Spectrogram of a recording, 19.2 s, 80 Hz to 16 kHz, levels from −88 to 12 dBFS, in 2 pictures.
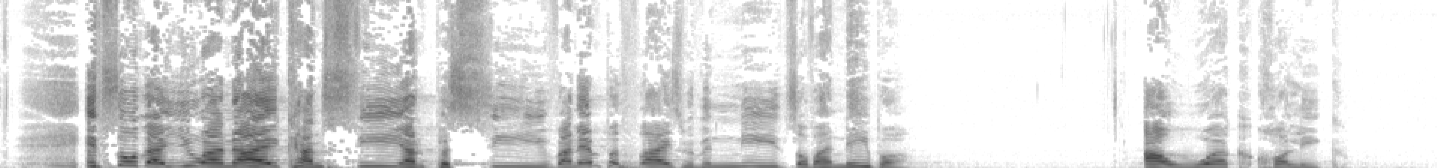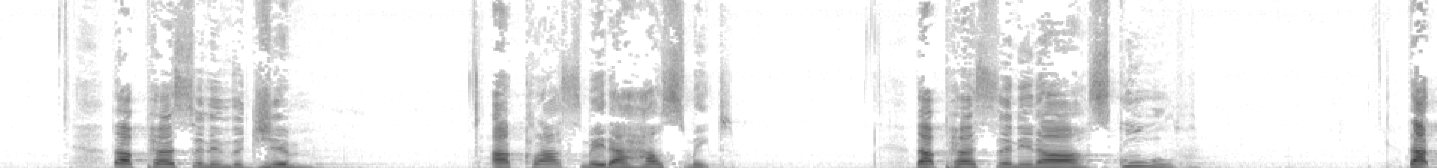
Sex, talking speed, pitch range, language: female, 115 wpm, 230-300 Hz, English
